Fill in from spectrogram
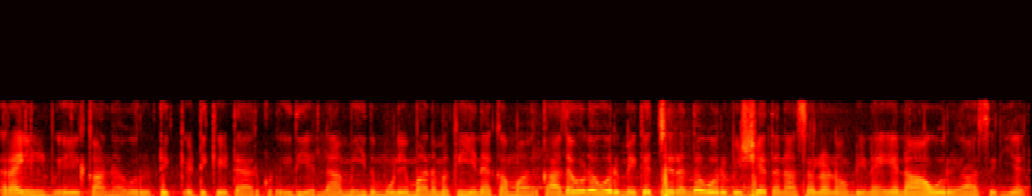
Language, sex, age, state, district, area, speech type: Tamil, female, 30-45, Tamil Nadu, Sivaganga, rural, spontaneous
